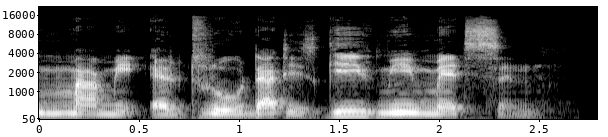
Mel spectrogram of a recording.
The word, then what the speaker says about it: ma me aduro: But this is not how you will say it. I'm only saying this in order for you to get the pronunciation very well. We will say mami aduro, mami aduro, mami aduro.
